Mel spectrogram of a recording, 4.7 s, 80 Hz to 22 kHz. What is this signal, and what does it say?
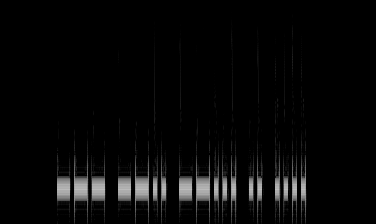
Morse code, heard as a keyed tone, about 22 wpm, 700 Hz. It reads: OZ7IH
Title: DXCC-100 Call Signs - 5 Characters - Repeated 2x - 22wpm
